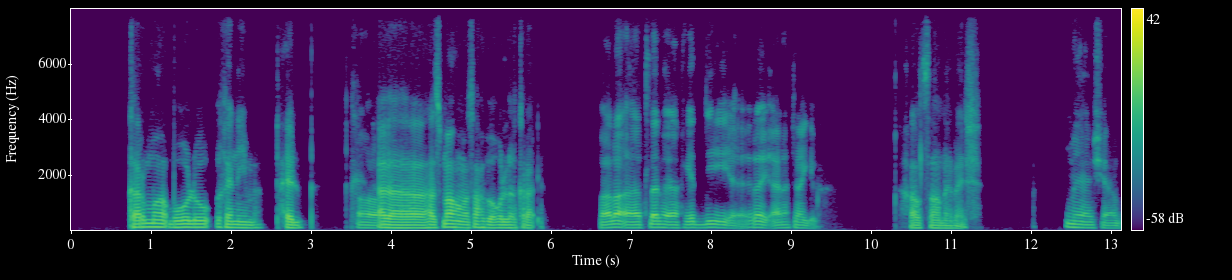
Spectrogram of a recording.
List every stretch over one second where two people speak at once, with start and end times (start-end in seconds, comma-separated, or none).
none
